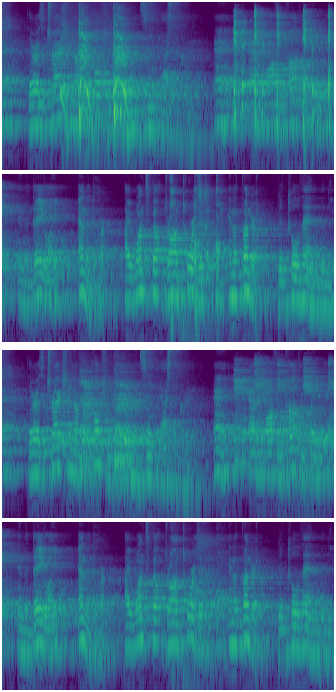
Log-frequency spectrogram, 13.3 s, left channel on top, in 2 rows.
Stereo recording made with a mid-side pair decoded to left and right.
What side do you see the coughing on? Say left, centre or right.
left.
